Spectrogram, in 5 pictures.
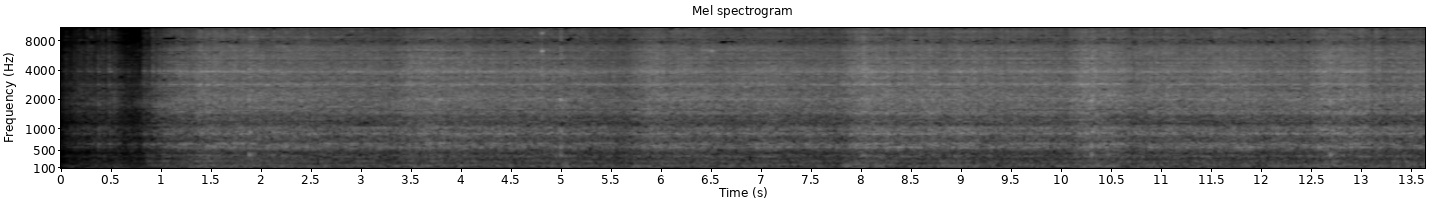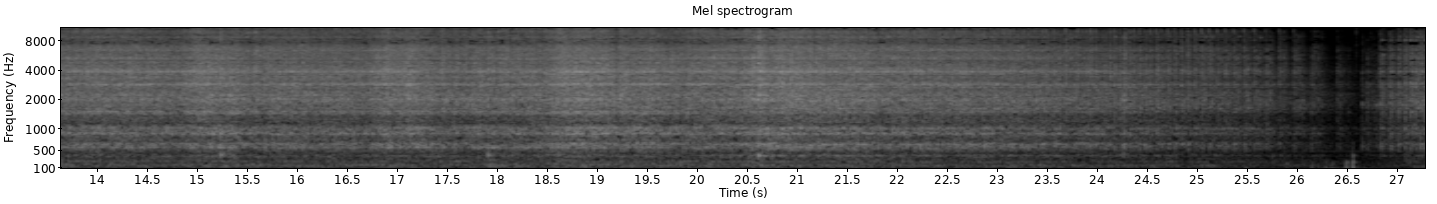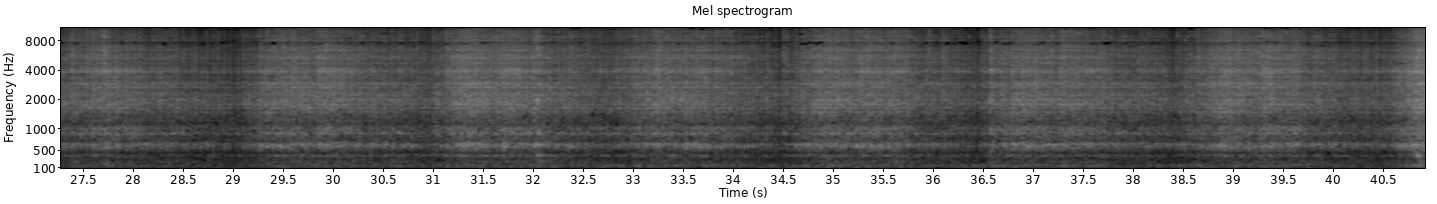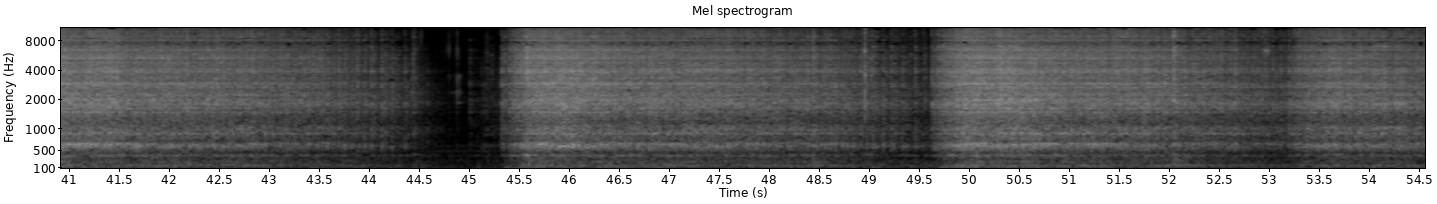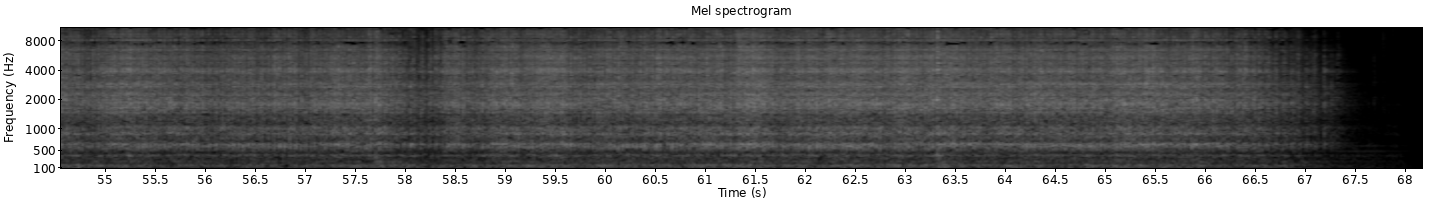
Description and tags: metal shop hoist chain thick pull2
chain, hoist, metal, pull, shop, thick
